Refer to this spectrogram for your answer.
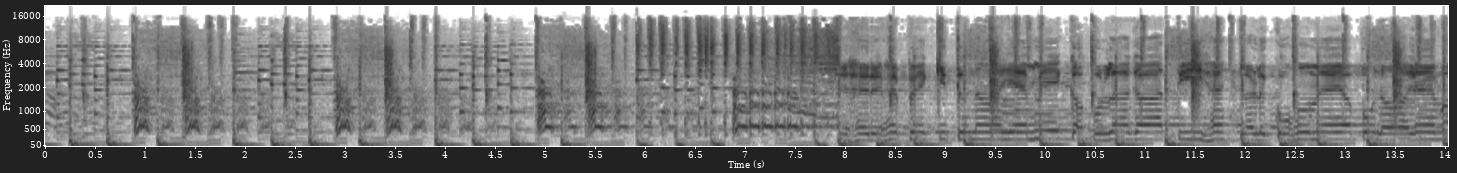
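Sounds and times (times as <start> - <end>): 
music with a driving beat: 0.0 - 14.0
dog barking and yipping: 0.8 - 2.0, 2.9 - 4.3, 4.9 - 7.8
speech: 8.2 - 14.0.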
